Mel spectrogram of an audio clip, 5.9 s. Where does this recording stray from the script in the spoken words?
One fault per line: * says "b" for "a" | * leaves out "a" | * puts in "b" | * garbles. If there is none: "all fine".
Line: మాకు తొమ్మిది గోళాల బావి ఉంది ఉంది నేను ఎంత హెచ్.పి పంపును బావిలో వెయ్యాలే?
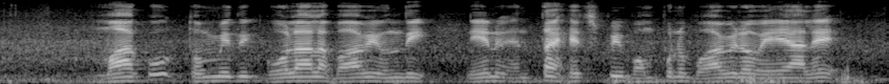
* leaves out "ఉంది"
